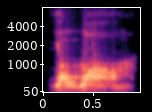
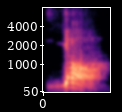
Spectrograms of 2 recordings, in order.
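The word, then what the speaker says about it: יום: The Hebrew word that is being translated as day is pronounced in ancient Hebrew as yawam. In modern Hebrew, it's known as yom.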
